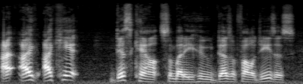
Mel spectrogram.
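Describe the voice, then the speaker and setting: A man's voice: medium pitch, lively intonation, moderate pace, dry recording. Earnest reflective male author guest. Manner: earnest, reflective, self-deprecating humor. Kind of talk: casual interview chat.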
